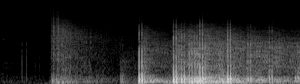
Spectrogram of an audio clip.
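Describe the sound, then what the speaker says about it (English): Fireworks sound effect on a livestream: a burst of crackling bangs and booms that starts after a short silence and builds into dense, loud popping explosions. "We're gonna grab a round of fireworks."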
